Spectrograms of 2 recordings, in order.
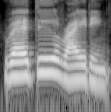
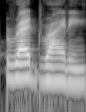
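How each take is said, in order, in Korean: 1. red의 d는 완전히 터뜨려서 발음합니다. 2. red의 d는 터뜨리지 않고 막아서 발음합니다. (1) "아니고" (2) "red의 d는 디귿 받침 정도로 처리해 주세요"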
